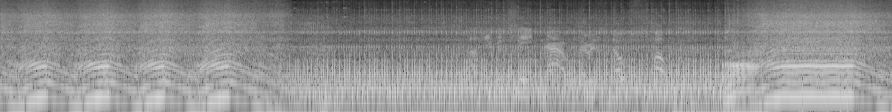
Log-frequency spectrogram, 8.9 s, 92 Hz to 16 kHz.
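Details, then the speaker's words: P1PE P6220C two-stroke chainsaw with high-speed carburettor screw deliberately set wrong to simulate no power at high speed: blips then runs flat, thin and gutless at full throttle, slow to rev; high-speed mixture too lean. "okay as you saw when it becomes gutless I unscrewed it quite a bit it becomes very slow to go when you're on the high-speed"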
